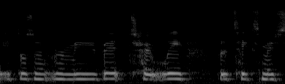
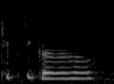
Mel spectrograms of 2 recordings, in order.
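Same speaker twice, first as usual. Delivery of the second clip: put-on, laid-on American-style pronunciation. Naming the product while using a brush: American accent. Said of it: "I don't know why I've got to do it with an American accent".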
